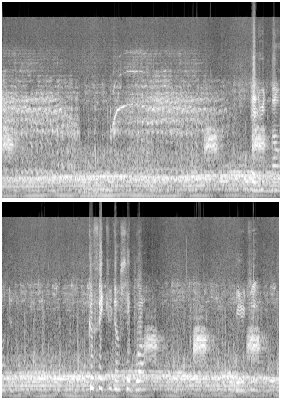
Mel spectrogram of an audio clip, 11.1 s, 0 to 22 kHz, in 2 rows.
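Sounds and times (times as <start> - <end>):
horse neighing: 0.0 - 1.6, 2.2 - 5.5
steady continuous rumble: 0.0 - 11.0
speech: 7.4 - 8.6, 9.7 - 11.0.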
